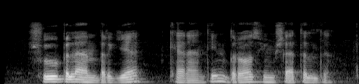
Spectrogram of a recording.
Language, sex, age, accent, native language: Uzbek, male, 18-24, Farg'ona, Uzbek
